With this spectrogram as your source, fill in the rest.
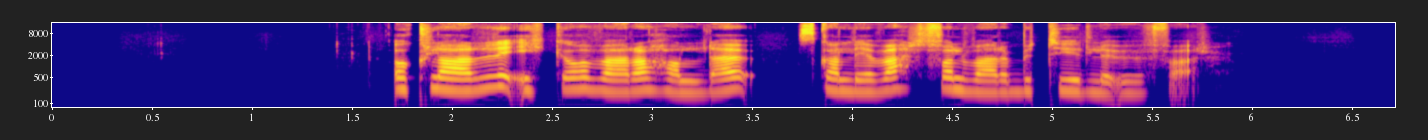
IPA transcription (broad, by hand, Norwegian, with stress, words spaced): ˈoː ˈklɑːɾə ˈdiː ˈɪkə ˈoː ˈʋæːɾə ˈhɑlˌdɑʉ ˈskɑl ˈdiː ˈiː ˈʋæɾt ˈfɑl ˈʋæːɾə bəˈtyːdl̩ɪ ˈʉːføːɾ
